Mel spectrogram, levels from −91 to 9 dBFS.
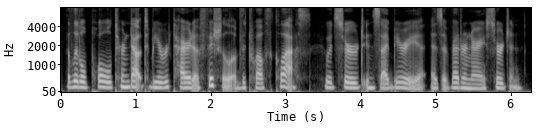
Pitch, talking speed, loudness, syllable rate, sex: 185 Hz, 220 wpm, -20 LUFS, 6.4 syllables/s, female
